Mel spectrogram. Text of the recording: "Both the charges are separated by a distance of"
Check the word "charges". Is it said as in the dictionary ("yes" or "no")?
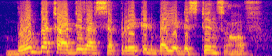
yes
